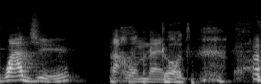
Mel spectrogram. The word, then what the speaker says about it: wagyu: It's That pronounced Wagyu.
